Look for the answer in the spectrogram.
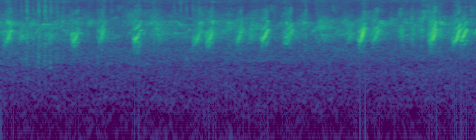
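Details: Fledging barn swallow chicks, a brood of five leaving the nest together; quick high chirps scattered through the clip, some doubled, against a faint hiss.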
